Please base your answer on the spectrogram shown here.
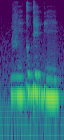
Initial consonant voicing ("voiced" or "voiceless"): voiced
